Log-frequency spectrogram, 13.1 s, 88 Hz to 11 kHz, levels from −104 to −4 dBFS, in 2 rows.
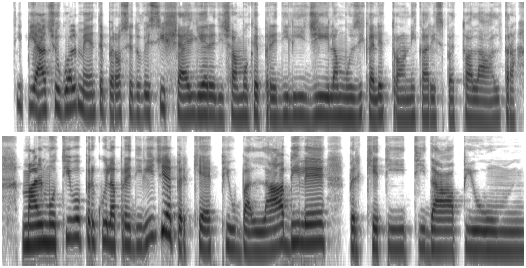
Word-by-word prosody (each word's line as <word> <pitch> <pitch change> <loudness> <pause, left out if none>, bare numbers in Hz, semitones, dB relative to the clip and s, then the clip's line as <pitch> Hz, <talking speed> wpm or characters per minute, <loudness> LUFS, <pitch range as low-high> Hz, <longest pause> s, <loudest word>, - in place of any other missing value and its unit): Ti 240 - -10
piace 200 -1 +1
ugualmente 205 -3 -1
però, 170 -2 -3
se 175 0 -5
dovessi 170 +3 -4
scegliere, 170 -4 +1
diciamo 160 0 -3
che 170 +1 -1
prediligi 165 0 -3
la 165 - 0
musica 160 +1 -3
elettronica 155 -1 -4
rispetto 150 +1 -6
all'altra. 145 0 -5 0.4
Ma 195 +1 +8
il 210 - +7
motivo 215 +5 +2
per 235 -3 0
cui 220 +1 -1
la 200 - +6
prediligi 200 - +1
è 285 - +7
perché 175 0 0
è 165 0 -10
più 175 0 -3
ballabile, 200 +7 +3 0.3
perché 175 0 -2
ti 170 -1 -6
ti 175 -1 -8
dà 165 0 +2
più, 165 -1 -1
mhmm, 160 -1 -2
170 Hz, 150 wpm, -25 LUFS, 160-200 Hz, 0.4 s, Ma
